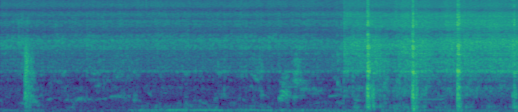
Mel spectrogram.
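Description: Star fruit pieces sizzling in oil in a metal karahi, a steady hiss. About five seconds in the frying gets louder as a metal spatula stirs them, clinking sharply against the pan four or five times.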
